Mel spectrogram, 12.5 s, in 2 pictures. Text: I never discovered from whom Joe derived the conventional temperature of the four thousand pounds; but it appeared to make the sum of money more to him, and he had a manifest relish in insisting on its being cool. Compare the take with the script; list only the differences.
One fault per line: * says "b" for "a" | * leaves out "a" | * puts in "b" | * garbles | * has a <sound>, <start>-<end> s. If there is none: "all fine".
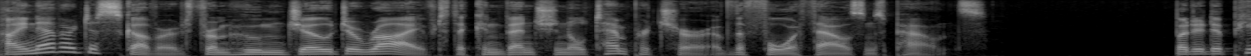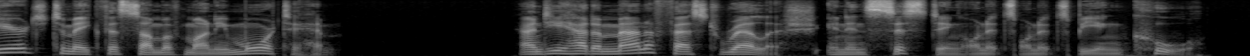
* puts in "on its"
